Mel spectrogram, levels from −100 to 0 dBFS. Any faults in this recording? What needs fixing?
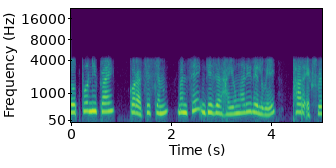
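Opus voice compression runs throughout. Nothing reaches above 4.2 kHz, and the speech sounds muffled, hoarse and slightly robotic. This fits narrowband SILK at about 8 kbps. Encode at a higher bitrate so the codec keeps the full band.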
